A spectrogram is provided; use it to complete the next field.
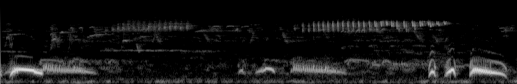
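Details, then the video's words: Low, mellow dove coos: a loud falling note opens, softer drawn-out coos follow, and a quick stutter of short notes ends in a strong falling croo. A high buzzing trill runs in the background twice. "Sound Of Spotted Dove"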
